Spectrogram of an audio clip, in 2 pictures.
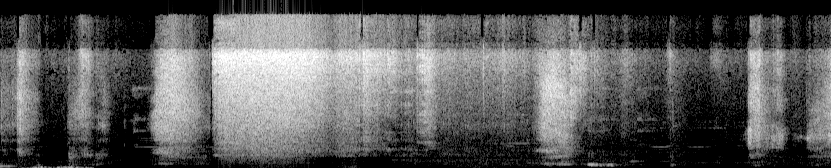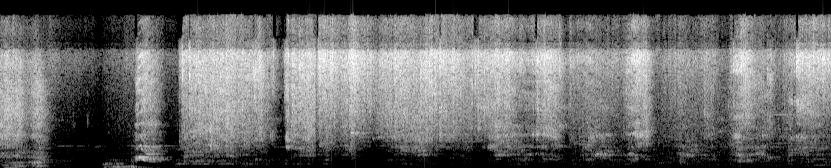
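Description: Tap water runs and splashes while lentils are washed in a kitchen, coming in bursts of gushing hiss broken by stirring and pauses, close and fairly loud.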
